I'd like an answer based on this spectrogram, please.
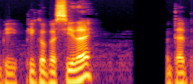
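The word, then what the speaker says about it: Pico Basilé: but with the proper pronunciation be picobasile would that because the accent mark over the e did i say it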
